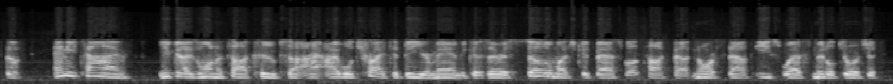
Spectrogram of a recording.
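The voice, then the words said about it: Excited, energetic voice. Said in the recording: “I don't know if you can tell by my voice, I do get a little excited”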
